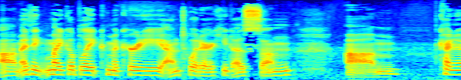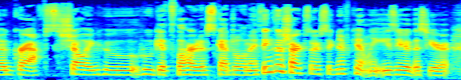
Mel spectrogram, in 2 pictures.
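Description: With a Michigan accent, a woman talks at a fairly quick pace in a fairly low voice. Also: ordinary pitch variation. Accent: general American, Michigan. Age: 20s. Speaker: podcast host and site editor. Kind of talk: casual chat.

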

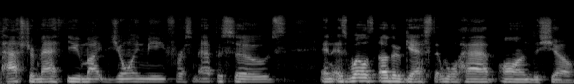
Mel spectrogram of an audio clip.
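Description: With a Southern US accent, a man speaks at a medium pitch and moderate pace against a quiet background. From Alabama, US Deep South. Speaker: podcast host and pastor. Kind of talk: casual monologue; reading aloud.

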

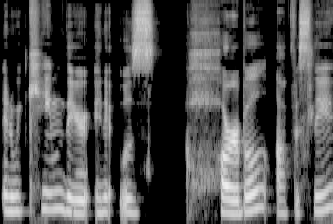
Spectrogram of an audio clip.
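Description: A woman speaks with a German accent at a moderate pace. Her tone is bright and sharp, and the sound is dry and close with no echo. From Germany. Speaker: nonprofit founder and podcaster. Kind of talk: interview, casual conversation. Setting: remote podcast call. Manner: animated.

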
